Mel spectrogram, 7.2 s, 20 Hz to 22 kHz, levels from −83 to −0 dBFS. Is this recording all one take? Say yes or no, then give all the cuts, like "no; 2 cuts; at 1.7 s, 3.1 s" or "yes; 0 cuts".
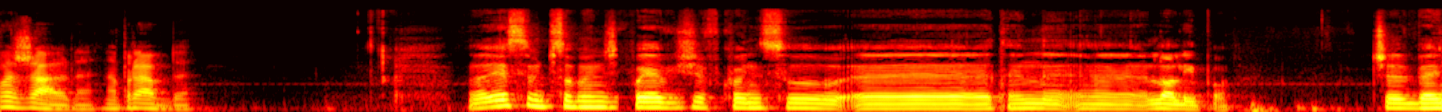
no; 2 cuts; at 2.7 s, 3.1 s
